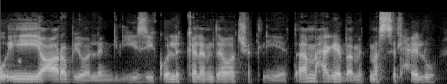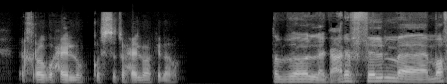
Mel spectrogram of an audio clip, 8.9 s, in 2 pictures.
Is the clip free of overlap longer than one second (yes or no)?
yes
